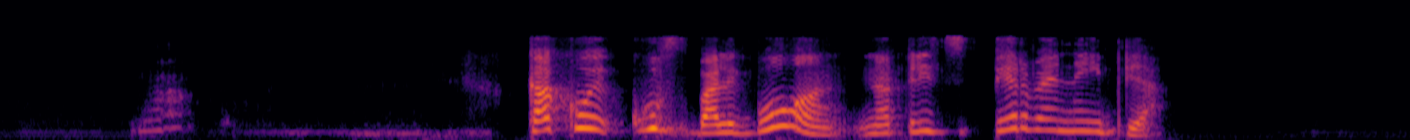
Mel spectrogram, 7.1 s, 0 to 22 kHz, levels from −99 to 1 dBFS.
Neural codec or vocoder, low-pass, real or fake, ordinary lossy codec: codec, 16 kHz in and 24 kHz out, 0.9 kbps, LongCat-Audio-Codec, fine tuned four codebook decoder; 7.2 kHz; fake; Opus, 32 kbps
